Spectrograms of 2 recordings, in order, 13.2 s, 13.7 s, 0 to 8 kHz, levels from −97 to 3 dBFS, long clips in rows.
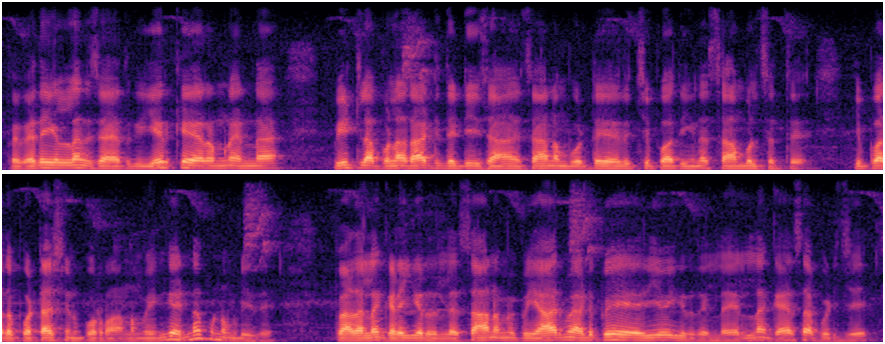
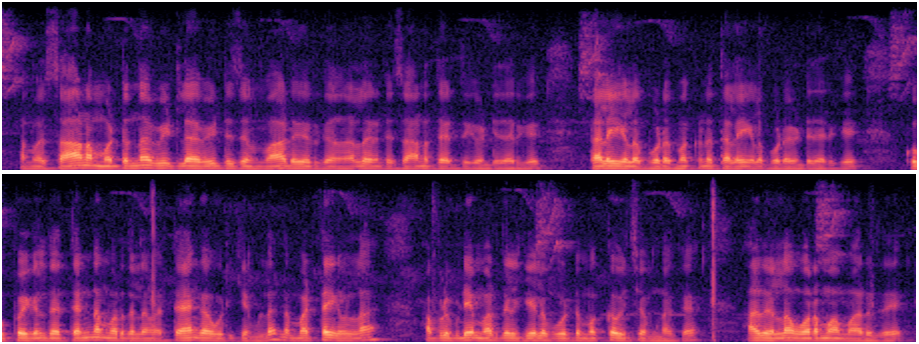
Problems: background sounds at intervals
